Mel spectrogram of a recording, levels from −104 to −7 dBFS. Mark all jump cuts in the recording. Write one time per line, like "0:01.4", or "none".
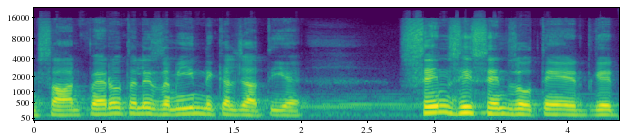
none

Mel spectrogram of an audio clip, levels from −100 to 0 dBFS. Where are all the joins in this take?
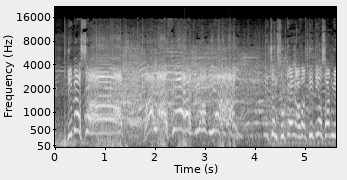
0:04.2

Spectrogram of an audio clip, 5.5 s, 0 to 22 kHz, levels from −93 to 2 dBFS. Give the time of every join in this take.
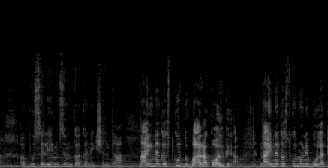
0:02.3

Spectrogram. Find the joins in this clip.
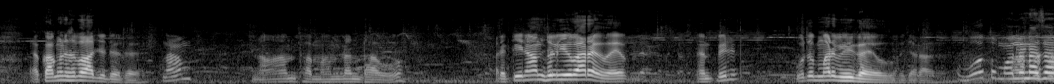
none

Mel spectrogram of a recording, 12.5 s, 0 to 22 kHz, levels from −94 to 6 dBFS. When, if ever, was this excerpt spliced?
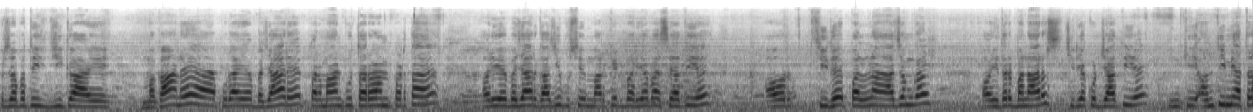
none

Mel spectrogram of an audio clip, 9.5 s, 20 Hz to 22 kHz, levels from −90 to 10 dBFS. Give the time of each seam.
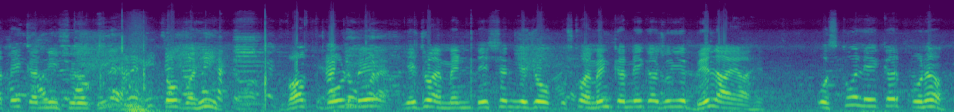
none

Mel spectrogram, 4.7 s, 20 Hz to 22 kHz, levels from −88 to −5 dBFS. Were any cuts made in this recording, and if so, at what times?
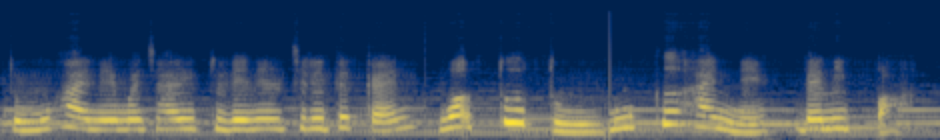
0:02.1
0:03.0

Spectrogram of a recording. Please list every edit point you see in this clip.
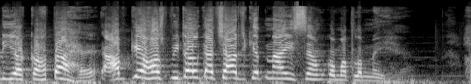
0:00.9

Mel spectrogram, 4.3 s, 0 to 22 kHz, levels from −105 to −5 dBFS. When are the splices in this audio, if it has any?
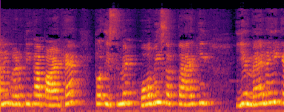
none

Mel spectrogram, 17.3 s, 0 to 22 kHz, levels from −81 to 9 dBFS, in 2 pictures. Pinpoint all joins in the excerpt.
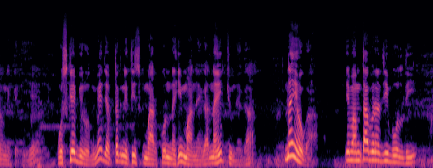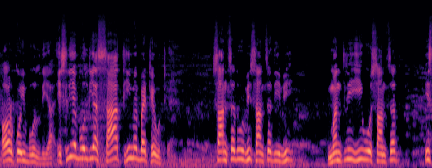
none

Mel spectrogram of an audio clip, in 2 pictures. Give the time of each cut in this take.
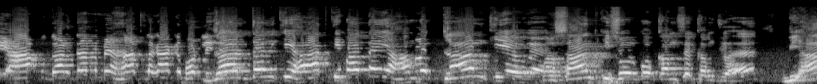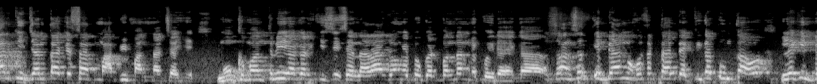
0:05.5
0:10.1
0:13.7

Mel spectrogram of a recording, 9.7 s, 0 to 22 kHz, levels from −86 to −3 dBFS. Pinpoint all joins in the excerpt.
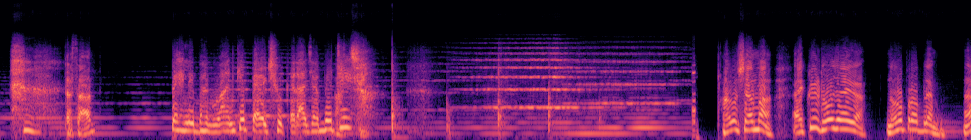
0:06.8

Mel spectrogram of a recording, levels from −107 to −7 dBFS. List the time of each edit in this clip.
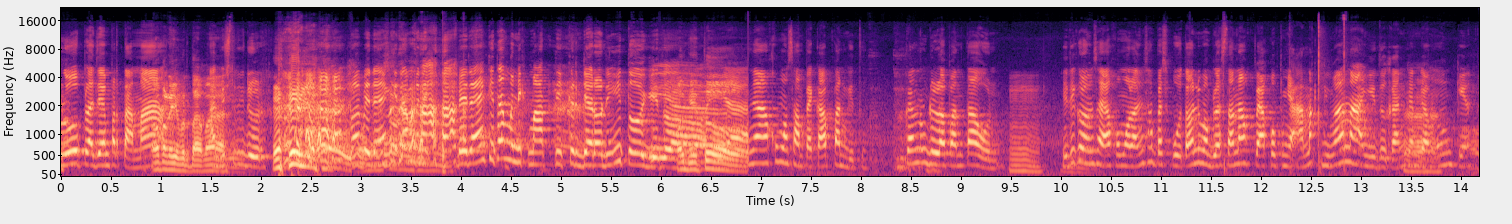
0:02.9
0:06.9

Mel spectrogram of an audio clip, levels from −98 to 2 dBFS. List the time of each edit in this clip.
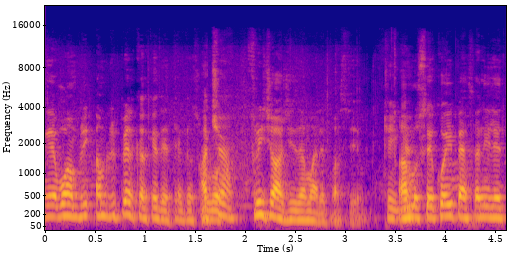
none

